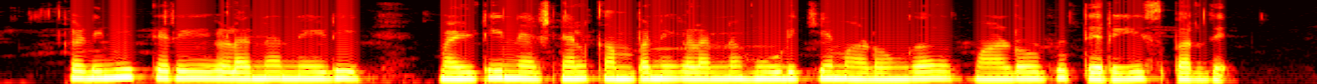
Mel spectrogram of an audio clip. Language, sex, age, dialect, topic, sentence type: Kannada, female, 31-35, Dharwad Kannada, banking, statement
